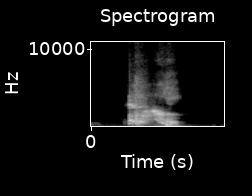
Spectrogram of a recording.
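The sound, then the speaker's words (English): A short nose blow, a breathy two-part honking burst of air lasting about half a second, heard alone with silence before and after. “excuse me as i blow my nose”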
